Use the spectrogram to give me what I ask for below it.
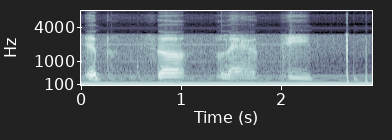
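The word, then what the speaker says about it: Ypsilanti: Correct me if I'm wrong, but it's pronounced Salante Michigan. Please come out. Well, good evening everybody. This is WB8F and I am in a little town pronounced Ipsalante. The Y is silent. Ipsalanti.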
